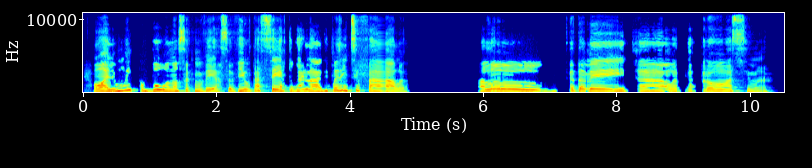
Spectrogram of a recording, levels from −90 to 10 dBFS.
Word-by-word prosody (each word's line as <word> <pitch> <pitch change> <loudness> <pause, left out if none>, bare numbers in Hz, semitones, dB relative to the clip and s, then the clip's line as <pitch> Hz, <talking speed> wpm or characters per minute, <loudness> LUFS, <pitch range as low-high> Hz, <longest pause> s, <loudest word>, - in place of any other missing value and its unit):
Olha, 235 -4 +4
muito 315 +1 +2
boa 220 +1 +4
a - - -1
nossa 220 0 -2
conversa, 180 -4 -3
viu, 240 +8 -1
tá 270 +3 -1
certo, 225 -6 0
vai 235 +4 -2
lá, 225 -2 +2
depois 250 +8 0
a - - +3
gente 280 -2 +1
se 310 -1 -1
fala. 215 - -1 1.0
Falou, 235 -2 +2 0.3
você 290 -1 -4
também. 255 -6 +1
Tchau, 225 -3 -2
até 190 +2 -8
a - - -7
próxima. 210 - -5
225 Hz, 130 wpm, -19 LUFS, 205-250 Hz, 1.0 s, Olha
